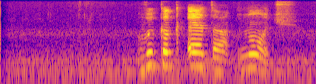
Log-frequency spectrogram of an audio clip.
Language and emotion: Russian, neutral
